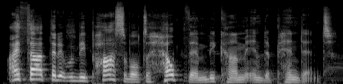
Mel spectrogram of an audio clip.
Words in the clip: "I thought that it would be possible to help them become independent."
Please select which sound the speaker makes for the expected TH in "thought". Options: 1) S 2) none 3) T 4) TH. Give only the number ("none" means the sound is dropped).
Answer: 4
